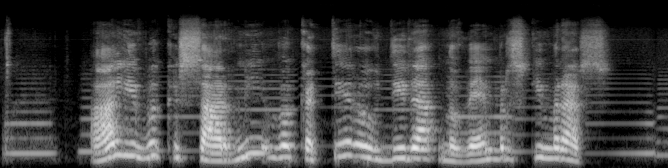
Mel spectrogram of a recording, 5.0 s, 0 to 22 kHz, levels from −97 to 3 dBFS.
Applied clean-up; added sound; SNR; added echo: neural mask model RNNoise.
